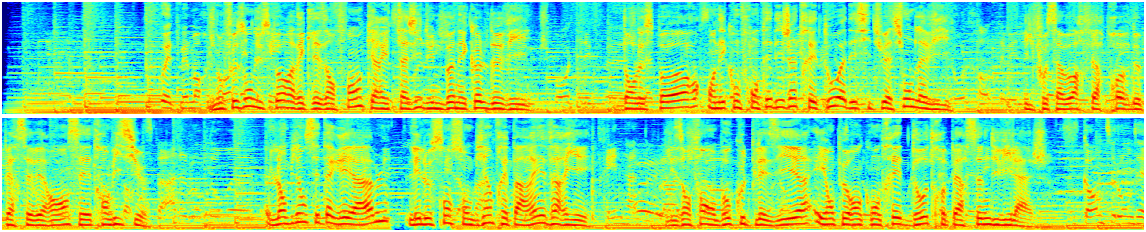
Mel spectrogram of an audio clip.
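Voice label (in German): OFF CH FR, französisch schweiz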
